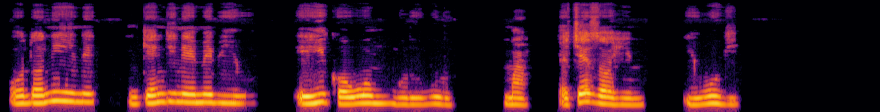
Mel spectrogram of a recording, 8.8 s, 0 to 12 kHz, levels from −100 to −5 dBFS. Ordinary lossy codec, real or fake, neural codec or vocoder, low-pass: none; real; none; 10.8 kHz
